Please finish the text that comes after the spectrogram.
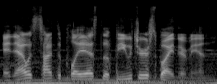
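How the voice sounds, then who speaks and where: A man's voice: medium pitch, lively intonation, fast talker, over music. A man giving gameplay commentary in a wry, sarcastic way. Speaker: gamer doing commentary. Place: voice-over recorded over game audio.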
